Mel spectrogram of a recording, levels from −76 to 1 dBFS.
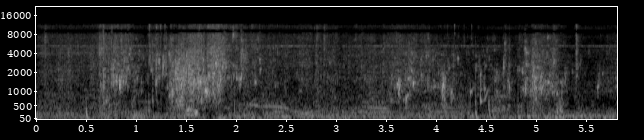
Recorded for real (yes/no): yes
